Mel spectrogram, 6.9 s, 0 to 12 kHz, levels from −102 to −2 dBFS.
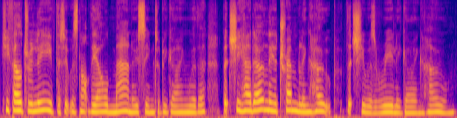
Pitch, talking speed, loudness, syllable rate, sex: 200 Hz, 260 wpm, -18 LUFS, 5.5 syllables/s, female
